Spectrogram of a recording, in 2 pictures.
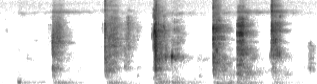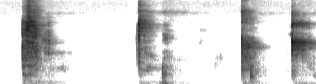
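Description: Close-up eating sounds: wet chewing and lip-smacking on soft khichdi, picked up by a clip-on mic, mixed with a metal spoon scraping and tapping on the plate. About a dozen short, irregular sounds with gaps between.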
